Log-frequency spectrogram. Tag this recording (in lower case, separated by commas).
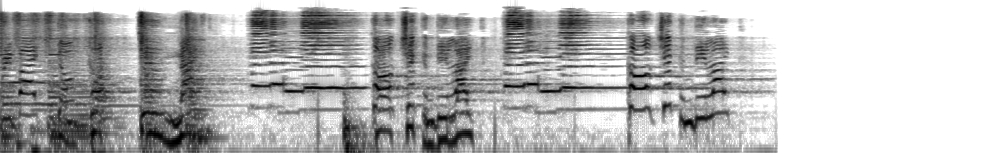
music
